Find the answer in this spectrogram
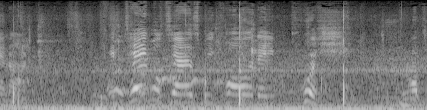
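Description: A pickleball paddle striking a ball once, a sharp pock about two and a half seconds in, amid voices talking and a steady low background hum.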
